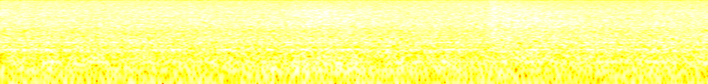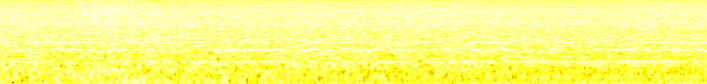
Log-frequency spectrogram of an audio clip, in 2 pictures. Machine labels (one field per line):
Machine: fan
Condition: abnormal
